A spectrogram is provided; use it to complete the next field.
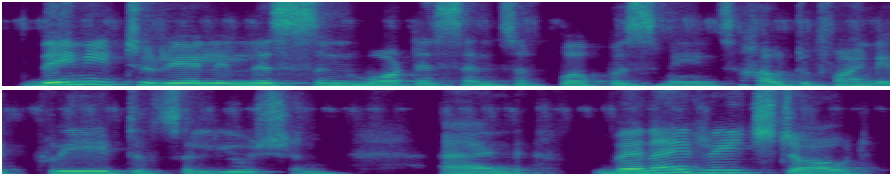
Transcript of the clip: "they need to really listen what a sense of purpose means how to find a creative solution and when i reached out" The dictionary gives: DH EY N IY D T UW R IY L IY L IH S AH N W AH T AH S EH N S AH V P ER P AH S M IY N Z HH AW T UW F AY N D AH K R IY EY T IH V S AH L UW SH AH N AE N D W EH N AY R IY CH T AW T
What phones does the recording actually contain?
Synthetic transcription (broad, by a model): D EY N IY D T UW R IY L IY L IH S AH N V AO T AH S EH N S AH V P ER P AH S M IY N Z HH AW T UW F AY N D AH K R IY EY T IH V S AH L UW SH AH N AE N D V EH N AY R IY CH T AW T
